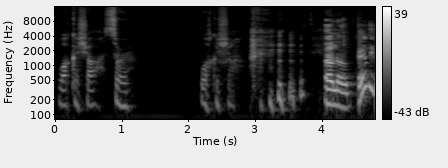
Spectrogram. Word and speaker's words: Waukesha: I had the medical records of, hold on, Waukesha County Medical, inventory of medical, there was the medical records. Ooh, do I get to be the pronunciation police for a change? It's Waukesha, sir.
